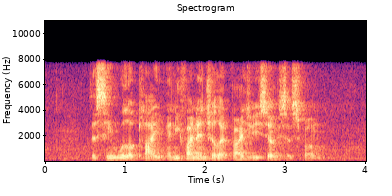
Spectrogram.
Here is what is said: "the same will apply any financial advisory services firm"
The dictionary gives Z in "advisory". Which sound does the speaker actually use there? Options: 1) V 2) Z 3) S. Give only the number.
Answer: 2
